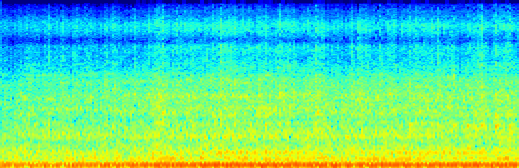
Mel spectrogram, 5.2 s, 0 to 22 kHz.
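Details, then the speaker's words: Versatile 800 tractor diesel at steady idle with the old, likely factory, roughly 50-year-old muffler removed: loud, deep, raw unmuffled throb before the new muffler is fitted. "What a beautiful sound, isn't it? Shame we have to put that horsepower restrictor back on the front, but let's do that."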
